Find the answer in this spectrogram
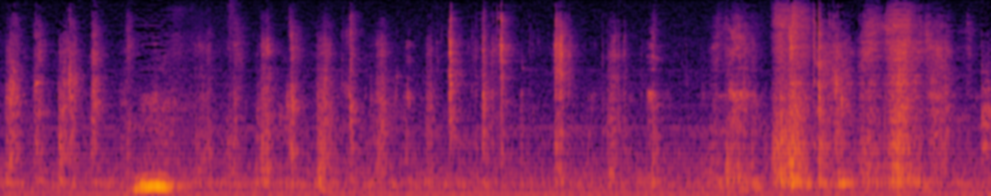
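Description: Close-miked chewing: a run of wet mouth clicks and smacks as food is eaten, with a short closed-mouth hum about a second in and a busier stretch of chewing near the end.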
